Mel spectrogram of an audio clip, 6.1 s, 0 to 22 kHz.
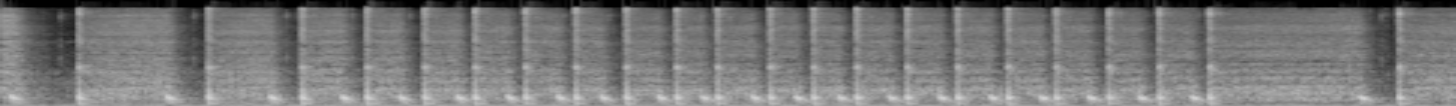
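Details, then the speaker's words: Philips GC9682 steam iron after repair, with a new water pump and solenoid valve replacing the failed ones: even pulsing clicks about two a second with a soft hiss. The pump now feeds water from the tank to the boiler normally. "ตอนนี้เครื่องสามารถใช้งานได้ตามปกติแล้วนะครับ"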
